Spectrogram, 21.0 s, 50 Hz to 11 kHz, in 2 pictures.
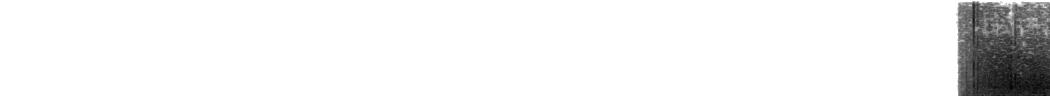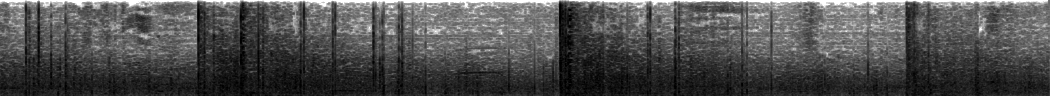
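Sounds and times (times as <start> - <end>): fireworks crackling and banging: 9.6 - 21.0.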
